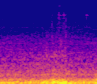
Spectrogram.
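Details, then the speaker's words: Hyundai Venue turbo on road test after misfire repair (weak spark plug found, plug swapped between cylinders to confirm): deep, even engine rumble under load with no stumbling, turbo boost returned, pickup good. "गाड़ी एकदम बिल्कुल perfect है अभी लग रहा है कि हा सच में टर्बो गाड़ी चला रहे हैं टर्बो का बूस्ट मिल रहा है गाड़ी में गाड़ी एकदम मक्खन बन गया"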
